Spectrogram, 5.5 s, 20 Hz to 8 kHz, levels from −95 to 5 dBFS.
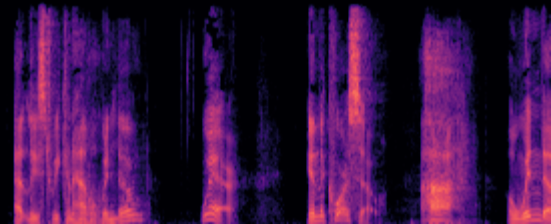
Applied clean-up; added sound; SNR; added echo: neural mask model DeepFilterNet 3.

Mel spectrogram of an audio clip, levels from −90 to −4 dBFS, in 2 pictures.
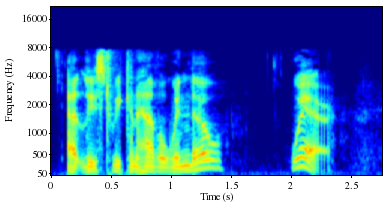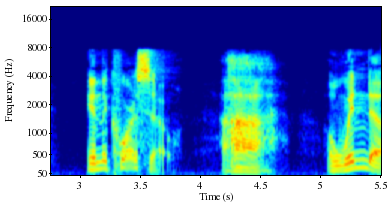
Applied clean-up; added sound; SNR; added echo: none; none; none; none.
